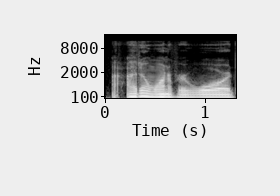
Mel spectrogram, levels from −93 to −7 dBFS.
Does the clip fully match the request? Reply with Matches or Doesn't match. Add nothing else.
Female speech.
Doesn't match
